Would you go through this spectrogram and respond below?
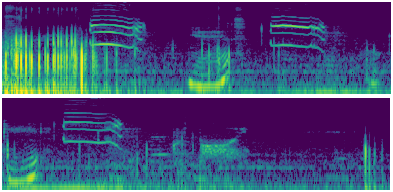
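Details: Pet mother cat Silky with her kittens and the father cat indoors. Several arched, harmonic meows alternate with short low dipping calls, following a burst of human speech at the start.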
